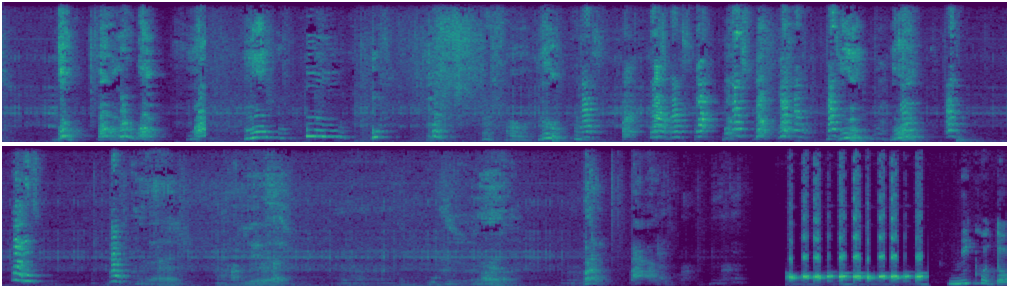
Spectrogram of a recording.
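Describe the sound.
Two people trade imitation dog barks back and forth in a lively exchange, short yaps and woofs overlapping closely, followed by a sustained, steady tone near the end.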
